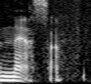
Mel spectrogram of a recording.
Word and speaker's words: NASA: Одна из немногих аббревиатур, которая произносится как слово, это NASA. – А я не знаю, как аббревиатура студента. Студентка. S-T-U-D-E-N-T.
